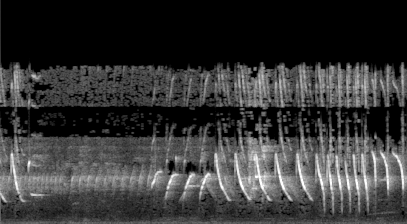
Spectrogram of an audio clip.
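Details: Canary song used as a lure to prompt singing: a quiet opening, then rapid high swept chirps building into a loud, fast trill of sharp downward notes. A faint steady background noise is present.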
